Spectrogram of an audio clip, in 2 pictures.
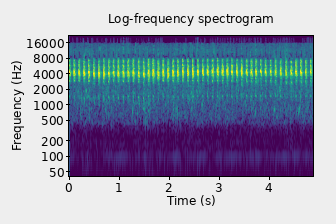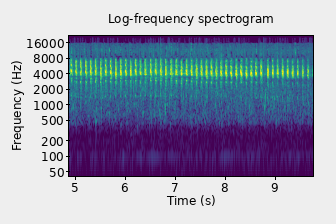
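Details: Collared kingfisher in a bird training recording. One continuous, rapid stream of harsh, metallic kek notes carries on for nearly ten seconds, loud and evenly paced throughout.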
